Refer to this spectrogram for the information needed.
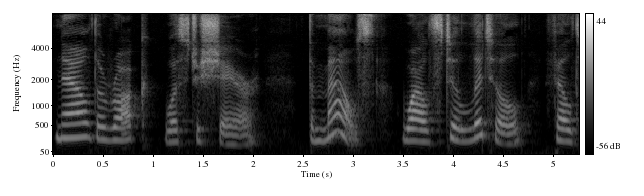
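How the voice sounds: The clip features a natural reading voice.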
